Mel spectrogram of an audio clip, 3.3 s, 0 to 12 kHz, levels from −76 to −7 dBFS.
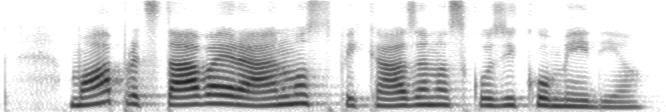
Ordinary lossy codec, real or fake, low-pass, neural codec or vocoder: none; fake; none; codec, 24 kHz, 0.9 kbps, WavTokenizer, large speech release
